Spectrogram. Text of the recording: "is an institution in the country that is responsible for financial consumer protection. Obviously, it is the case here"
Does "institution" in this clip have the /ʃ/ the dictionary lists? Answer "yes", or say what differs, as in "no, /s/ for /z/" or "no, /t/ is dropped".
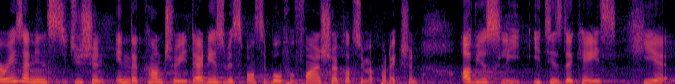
yes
